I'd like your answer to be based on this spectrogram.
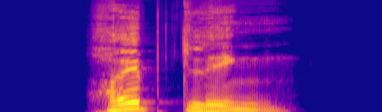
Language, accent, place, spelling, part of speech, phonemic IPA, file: German, Germany, Berlin, Häuptling, noun, /ˈhɔʏ̯p(t).lɪŋ/, De-Häuptling.ogg
- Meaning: 1. chief (leader or co-leader of a tribe) 2. high member of the Frisian nobility 3. leader of some other kind 4. patriarch (leader of a family)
